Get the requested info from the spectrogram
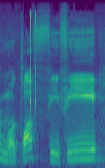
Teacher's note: طا کو ہم نے موٹا ادا کرنا ہے، ٹھیک ہے، اور طا نے فا کے ساتھ ملنا ہے، مطففین، اور فا بھی یہاں پر دو ہیں۔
